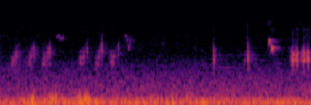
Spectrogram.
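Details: An Oriental reed warbler sings rapid, rasping notes in quick succession, a short pause, then more grating phrases, against a constant low-pitched background hum.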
